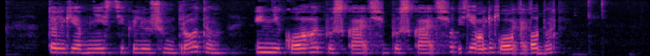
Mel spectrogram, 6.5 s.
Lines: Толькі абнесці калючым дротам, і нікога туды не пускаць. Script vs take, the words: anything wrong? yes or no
yes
